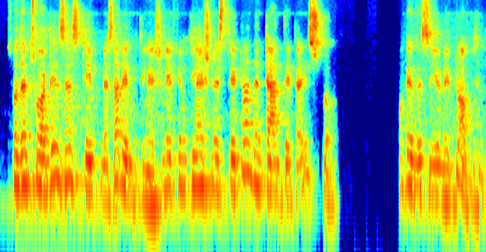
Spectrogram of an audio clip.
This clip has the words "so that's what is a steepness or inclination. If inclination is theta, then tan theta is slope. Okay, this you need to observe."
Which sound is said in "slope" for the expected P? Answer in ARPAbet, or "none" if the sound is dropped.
none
